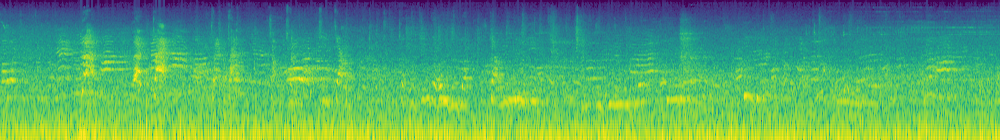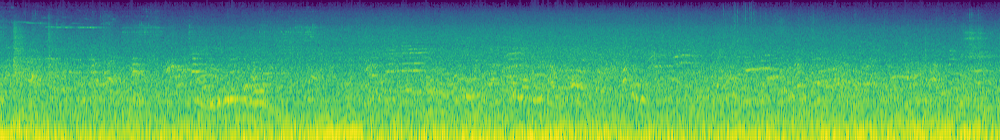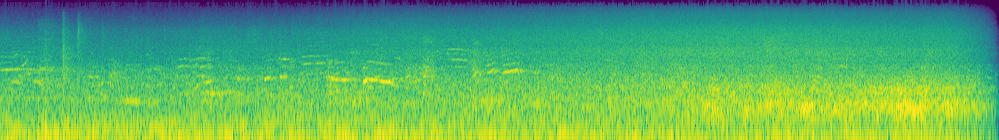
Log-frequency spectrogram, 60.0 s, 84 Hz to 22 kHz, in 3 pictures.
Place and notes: playground ambience, berlin, weinbergspark
Berlin, Germany, 18 July 2011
